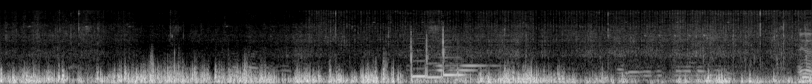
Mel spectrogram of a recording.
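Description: Wind buffeting a handlebar-mounted microphone and a mountain bike rattling over a rough dirt track at riding speed: a loud, uneven rumble.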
